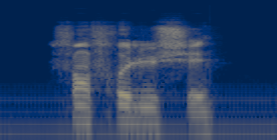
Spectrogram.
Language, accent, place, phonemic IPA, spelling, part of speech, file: French, France, Lyon, /fɑ̃.fʁə.ly.ʃe/, fanfrelucher, verb, LL-Q150 (fra)-fanfrelucher.wav
- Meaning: to decorate with frills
